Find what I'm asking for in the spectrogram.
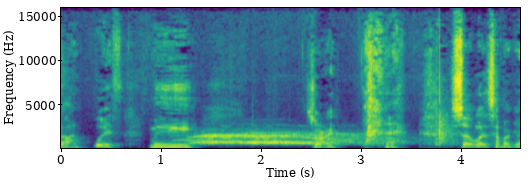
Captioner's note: cheerin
